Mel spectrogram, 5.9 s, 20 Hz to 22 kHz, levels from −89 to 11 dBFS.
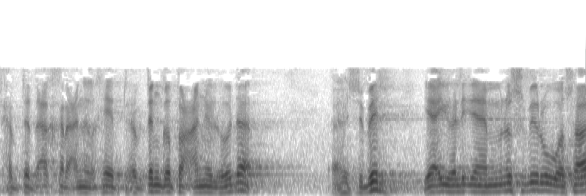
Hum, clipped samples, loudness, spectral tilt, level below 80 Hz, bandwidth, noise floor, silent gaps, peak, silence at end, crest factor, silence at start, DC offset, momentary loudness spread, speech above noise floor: none; under 0.1%; -22 LUFS; -11.5 dB/octave; -58 dBFS; 5.4 kHz; -48 dBFS; none; -2 dBFS; 0 s; 20 dB; 0 s; under 0.1%; 11 LU; 27 dB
